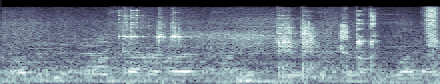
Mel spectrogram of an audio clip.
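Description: Bar background of indistinct voices, with a few light clicks near the end.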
